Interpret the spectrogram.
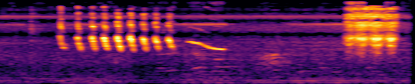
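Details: Greater green leafbird singing light 'shots' with thin fill notes: a rapid burst of about nine high ticking notes, then a falling whistle and a short buzzy high flourish, over steady background hum.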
